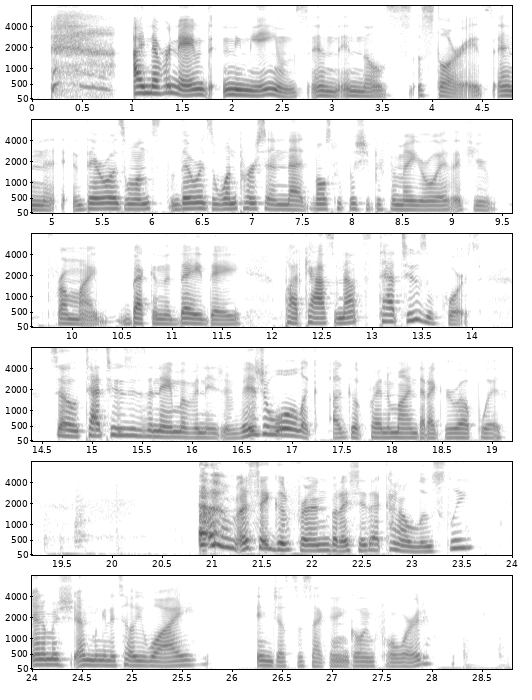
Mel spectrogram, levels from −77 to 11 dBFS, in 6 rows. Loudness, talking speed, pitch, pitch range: -34 LUFS, 175 wpm, 160 Hz, 145-180 Hz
